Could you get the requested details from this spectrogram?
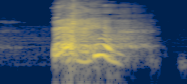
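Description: A single sudden, forceful sneeze burst, rising and then trailing off, in a quiet room.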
